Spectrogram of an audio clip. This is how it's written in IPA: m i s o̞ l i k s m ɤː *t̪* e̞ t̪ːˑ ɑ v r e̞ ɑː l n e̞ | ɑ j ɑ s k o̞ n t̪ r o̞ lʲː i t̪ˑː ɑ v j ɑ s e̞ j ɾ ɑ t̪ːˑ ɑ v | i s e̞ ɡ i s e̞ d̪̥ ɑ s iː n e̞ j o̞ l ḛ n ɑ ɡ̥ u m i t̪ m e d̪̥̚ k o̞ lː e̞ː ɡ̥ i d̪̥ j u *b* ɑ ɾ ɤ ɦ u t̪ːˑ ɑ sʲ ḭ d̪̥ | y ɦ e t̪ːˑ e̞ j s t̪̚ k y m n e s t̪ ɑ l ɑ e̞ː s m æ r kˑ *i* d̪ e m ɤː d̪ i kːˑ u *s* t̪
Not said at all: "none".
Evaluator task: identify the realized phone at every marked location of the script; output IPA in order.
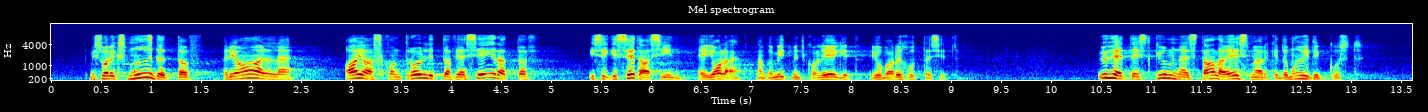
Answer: d̪, b, i, s

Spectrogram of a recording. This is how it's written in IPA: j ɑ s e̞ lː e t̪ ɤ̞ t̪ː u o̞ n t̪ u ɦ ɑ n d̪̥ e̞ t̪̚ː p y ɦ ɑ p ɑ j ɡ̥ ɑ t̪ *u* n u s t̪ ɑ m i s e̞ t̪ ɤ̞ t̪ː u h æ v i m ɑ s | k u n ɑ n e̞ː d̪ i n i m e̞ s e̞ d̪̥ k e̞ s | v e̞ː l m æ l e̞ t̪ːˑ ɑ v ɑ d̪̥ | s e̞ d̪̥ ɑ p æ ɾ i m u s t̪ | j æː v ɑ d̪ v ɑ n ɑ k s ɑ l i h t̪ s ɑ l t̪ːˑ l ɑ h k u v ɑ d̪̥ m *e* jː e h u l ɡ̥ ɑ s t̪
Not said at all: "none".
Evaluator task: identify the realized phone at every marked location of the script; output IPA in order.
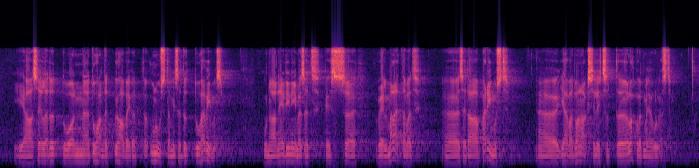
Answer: u, e

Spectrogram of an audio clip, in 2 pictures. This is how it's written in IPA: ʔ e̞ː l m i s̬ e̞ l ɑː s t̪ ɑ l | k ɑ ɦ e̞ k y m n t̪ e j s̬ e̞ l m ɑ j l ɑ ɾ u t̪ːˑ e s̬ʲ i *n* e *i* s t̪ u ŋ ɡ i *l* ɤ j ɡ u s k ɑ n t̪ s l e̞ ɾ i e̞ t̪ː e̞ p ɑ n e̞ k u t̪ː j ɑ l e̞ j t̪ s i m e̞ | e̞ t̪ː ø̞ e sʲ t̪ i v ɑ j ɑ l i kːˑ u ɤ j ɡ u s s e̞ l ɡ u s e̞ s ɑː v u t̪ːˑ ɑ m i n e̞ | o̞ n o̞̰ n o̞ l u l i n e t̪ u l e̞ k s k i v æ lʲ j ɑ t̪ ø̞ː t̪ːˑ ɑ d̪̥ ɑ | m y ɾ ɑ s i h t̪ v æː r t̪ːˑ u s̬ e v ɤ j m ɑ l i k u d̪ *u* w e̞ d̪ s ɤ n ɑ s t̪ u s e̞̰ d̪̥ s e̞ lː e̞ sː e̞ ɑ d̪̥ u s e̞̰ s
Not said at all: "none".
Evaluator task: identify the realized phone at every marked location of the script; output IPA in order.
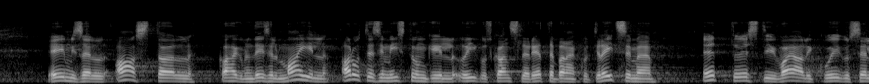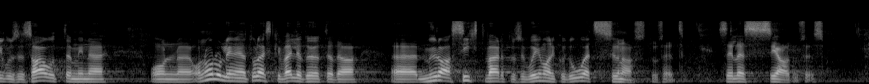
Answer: m, i, l, uː

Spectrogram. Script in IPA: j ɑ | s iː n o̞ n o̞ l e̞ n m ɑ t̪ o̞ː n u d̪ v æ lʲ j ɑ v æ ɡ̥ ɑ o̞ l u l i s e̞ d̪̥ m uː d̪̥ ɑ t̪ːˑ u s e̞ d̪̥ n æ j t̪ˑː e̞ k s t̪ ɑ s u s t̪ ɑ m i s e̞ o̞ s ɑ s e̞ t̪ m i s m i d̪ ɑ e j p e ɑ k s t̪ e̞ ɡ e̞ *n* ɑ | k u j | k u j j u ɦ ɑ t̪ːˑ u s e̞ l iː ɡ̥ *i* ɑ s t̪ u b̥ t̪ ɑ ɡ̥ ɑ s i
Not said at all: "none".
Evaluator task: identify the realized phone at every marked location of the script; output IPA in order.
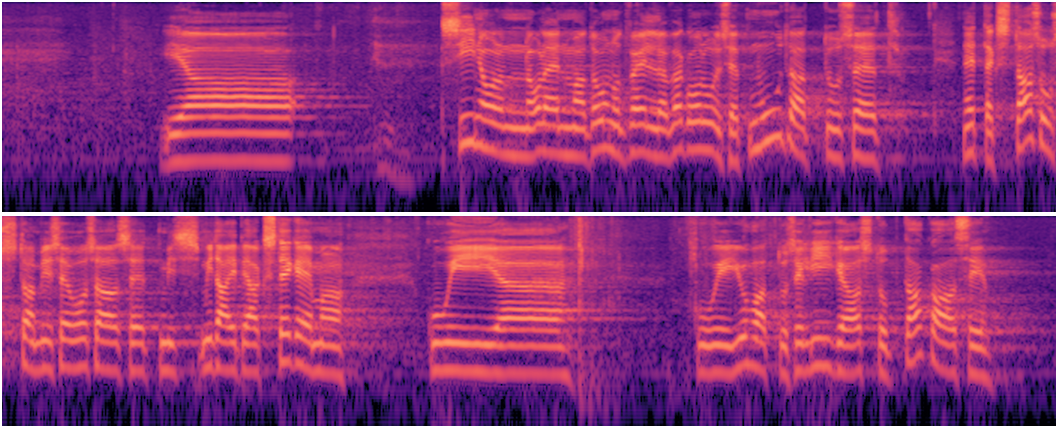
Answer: m, e

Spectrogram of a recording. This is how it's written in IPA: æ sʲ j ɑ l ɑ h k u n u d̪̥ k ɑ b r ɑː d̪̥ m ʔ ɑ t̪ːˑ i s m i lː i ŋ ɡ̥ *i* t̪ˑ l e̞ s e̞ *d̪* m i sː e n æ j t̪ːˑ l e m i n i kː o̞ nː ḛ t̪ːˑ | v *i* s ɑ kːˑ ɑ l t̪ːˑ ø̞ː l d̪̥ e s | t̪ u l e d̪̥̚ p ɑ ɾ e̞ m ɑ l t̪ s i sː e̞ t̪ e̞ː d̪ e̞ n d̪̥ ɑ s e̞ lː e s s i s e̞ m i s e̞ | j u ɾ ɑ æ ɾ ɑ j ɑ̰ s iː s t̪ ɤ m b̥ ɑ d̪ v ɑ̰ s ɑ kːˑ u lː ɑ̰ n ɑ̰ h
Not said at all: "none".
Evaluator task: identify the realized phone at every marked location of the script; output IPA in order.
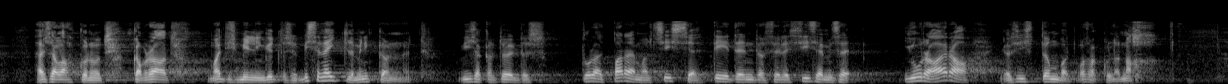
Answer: y, t̪, iː

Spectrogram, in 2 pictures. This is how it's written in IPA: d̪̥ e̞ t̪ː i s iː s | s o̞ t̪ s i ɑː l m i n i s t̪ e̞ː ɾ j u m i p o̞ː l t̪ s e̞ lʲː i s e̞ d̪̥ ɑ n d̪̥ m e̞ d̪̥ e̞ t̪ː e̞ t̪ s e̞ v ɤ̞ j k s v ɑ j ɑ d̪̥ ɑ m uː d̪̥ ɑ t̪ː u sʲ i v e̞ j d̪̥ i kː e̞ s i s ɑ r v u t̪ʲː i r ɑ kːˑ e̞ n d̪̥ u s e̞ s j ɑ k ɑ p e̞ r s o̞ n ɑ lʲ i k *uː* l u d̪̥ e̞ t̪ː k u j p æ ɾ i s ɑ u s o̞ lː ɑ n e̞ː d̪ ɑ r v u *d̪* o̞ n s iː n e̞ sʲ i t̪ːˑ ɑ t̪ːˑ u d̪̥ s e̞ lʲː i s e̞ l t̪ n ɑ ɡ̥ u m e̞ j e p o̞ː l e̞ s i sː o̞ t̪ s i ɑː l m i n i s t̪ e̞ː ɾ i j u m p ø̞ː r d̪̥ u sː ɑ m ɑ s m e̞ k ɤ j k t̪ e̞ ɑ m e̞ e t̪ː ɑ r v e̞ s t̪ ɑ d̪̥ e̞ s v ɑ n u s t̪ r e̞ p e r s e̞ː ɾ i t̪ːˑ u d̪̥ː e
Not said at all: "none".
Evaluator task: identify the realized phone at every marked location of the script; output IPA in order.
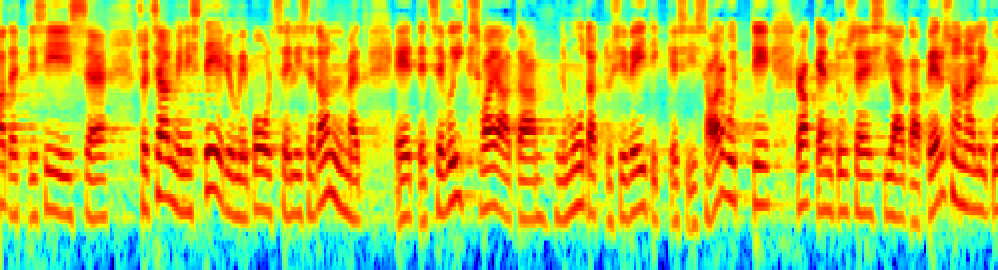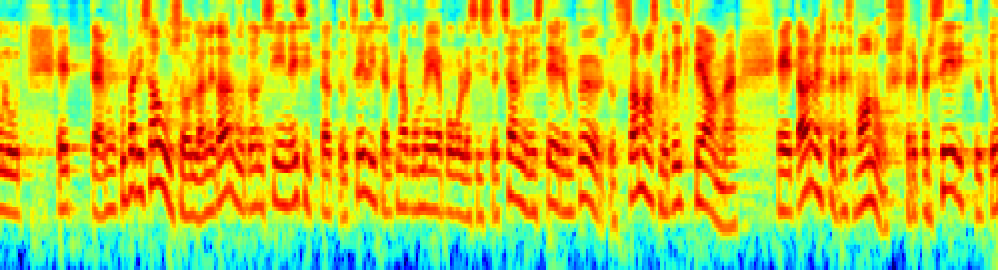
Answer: u, d̪

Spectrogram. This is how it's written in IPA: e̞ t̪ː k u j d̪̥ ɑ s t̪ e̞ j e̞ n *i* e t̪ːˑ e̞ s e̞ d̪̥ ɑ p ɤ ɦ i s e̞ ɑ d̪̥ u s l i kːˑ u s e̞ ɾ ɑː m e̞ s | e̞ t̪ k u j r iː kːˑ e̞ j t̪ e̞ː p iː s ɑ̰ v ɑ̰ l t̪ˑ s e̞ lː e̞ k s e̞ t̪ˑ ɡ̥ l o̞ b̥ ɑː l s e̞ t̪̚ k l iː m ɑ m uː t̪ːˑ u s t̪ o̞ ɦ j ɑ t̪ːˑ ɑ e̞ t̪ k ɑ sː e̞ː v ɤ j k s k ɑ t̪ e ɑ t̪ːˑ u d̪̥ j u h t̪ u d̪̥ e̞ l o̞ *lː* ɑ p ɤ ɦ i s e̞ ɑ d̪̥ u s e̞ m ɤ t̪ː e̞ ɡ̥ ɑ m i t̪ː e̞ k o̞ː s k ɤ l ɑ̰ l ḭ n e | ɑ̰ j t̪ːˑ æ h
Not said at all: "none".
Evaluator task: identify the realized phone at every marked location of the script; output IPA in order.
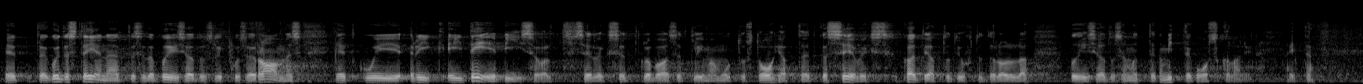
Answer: æ, lː

